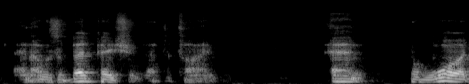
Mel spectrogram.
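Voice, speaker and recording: A man speaks at a fairly slow pace. His tone is dark and mellow, with vocal fry. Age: 80s. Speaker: war veteran. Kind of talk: ceremony remarks.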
